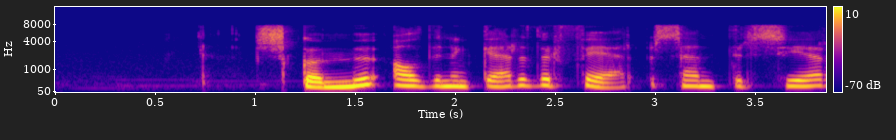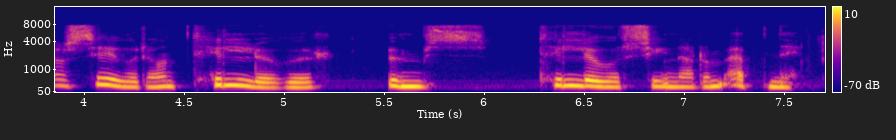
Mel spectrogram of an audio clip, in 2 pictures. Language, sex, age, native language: Icelandic, female, 20-29, Icelandic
